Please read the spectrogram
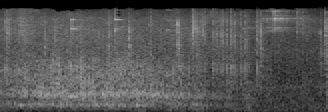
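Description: Sliding glass patio door rolling open along its track: a rumble that starts suddenly and fades out over about a second and a half.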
